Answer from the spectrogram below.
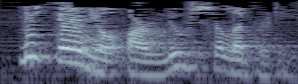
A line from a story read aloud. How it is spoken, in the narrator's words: says Belshazzar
